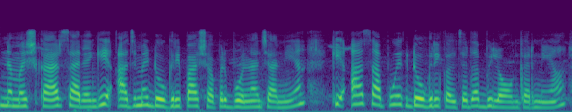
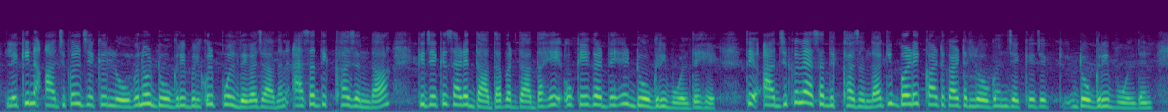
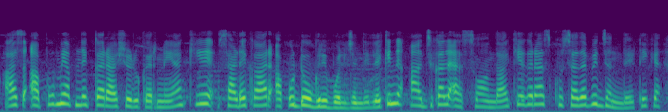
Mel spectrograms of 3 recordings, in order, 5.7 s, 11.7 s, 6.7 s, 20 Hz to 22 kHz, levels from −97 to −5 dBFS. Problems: none marked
